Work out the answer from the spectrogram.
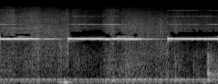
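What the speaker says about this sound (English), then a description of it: "That's the smoke alarm." A home smoke alarm set off while smash burgers fry emits loud, piercing, sustained beeps, three in a row with short gaps, over a low background hum.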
